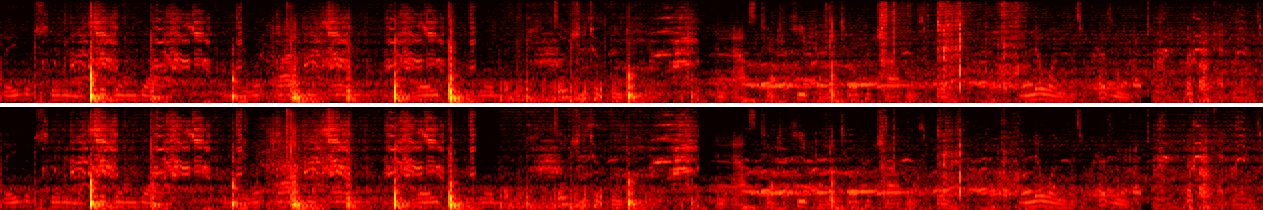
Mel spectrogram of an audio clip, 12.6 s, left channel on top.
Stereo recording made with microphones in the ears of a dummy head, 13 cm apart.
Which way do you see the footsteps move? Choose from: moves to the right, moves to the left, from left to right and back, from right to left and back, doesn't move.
from left to right and back.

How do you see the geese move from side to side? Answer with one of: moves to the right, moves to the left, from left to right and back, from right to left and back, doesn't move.
doesn't move.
